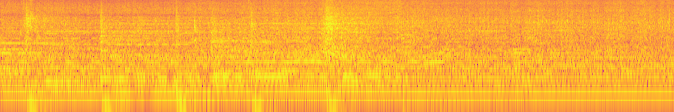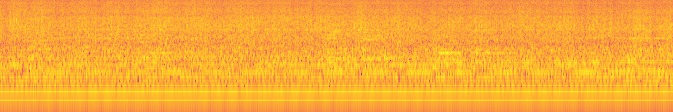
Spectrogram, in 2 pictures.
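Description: An airboat's engine and propeller roar steadily.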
